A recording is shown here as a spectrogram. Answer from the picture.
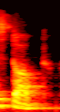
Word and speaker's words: stopped: So after voiceless sounds other than t, it is pronounced t, as in stopped.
